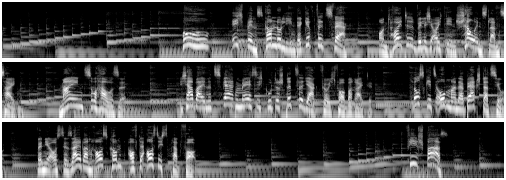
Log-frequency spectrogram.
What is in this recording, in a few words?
Audioguide; Gondolin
